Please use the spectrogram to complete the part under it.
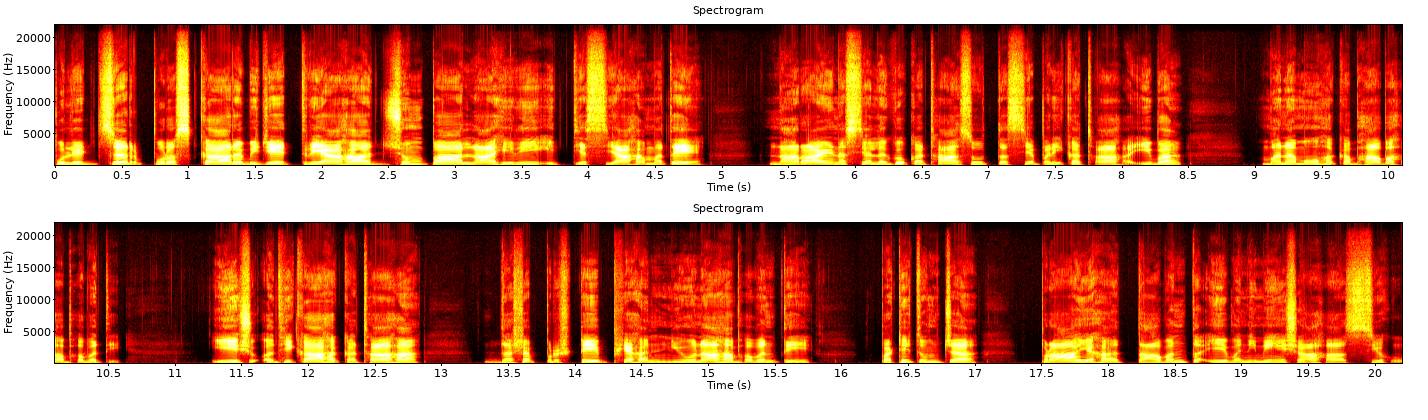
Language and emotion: Sanskrit, neutral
